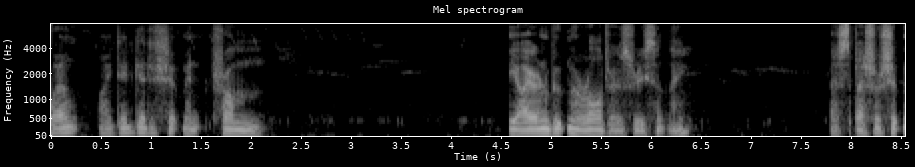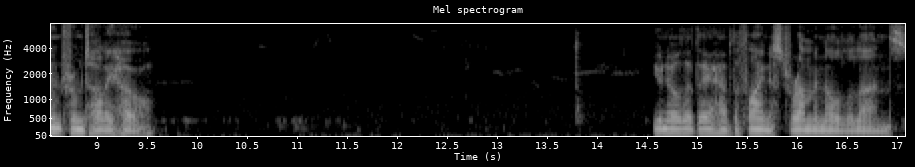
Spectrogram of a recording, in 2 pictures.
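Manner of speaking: hushed, quiet voice kept under the breath. The one serving drinks looks around, then answers the rum question in a hushed tone. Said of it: "and again in a hushed tone".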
